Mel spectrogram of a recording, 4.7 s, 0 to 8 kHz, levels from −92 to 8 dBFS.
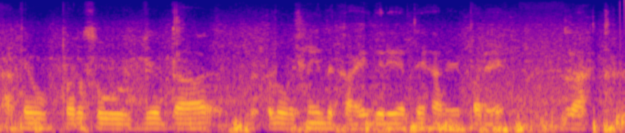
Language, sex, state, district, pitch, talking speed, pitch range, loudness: Punjabi, male, Punjab, Fazilka, 110 Hz, 155 wpm, 105-115 Hz, -13 LUFS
